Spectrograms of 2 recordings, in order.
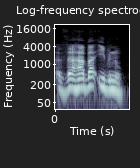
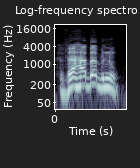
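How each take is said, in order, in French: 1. Le i de ibn est prononcé séparément. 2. Le i de ibn est élidé et lié. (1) "on dit pas ذهب ibn" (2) "On fait la liaison"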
